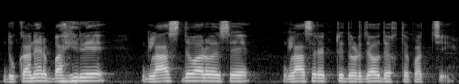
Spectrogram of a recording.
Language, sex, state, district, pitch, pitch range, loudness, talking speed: Bengali, male, Assam, Hailakandi, 145 Hz, 135-155 Hz, -16 LUFS, 130 wpm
